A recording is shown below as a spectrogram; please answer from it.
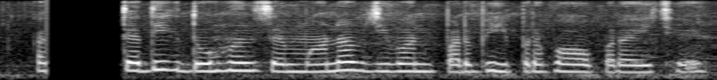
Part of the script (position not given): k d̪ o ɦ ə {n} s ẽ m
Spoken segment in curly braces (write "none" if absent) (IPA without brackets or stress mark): n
